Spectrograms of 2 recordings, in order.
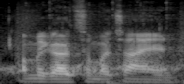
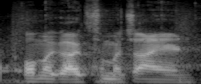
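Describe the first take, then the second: No difference in how they are said.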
